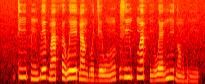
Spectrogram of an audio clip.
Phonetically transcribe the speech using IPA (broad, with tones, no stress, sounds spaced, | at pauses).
t iː˦ p ĩ˧ b e˦ b ã˧ h ə˦˨ w eː˦ ɗ ã˧ ɡʷ i˨ d e˨ w ũ˨˦ | z ĩ˦ kʷ ã˦ h i˨ w ɛ˧ ŋ i˦ d ɔ̃˨ ɡ͡b iː˨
